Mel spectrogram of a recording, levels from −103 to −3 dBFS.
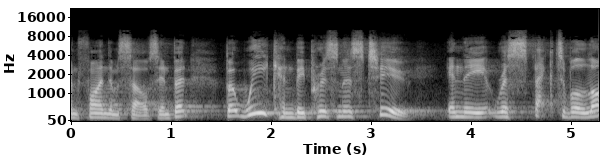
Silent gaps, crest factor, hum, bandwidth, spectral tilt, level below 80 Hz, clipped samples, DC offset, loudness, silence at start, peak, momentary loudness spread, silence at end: none; 16 dB; none; 9.4 kHz; -4 dB/octave; -78 dBFS; under 0.1%; under 0.1%; -28 LUFS; 0 s; -12 dBFS; 8 LU; 0 s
